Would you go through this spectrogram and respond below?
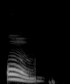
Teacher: प्लुत स्वर हम उन्हें कहते हैं जिन्हें बोलते समय ह्रस्व स्वर से 3 गुना समय लगता है।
